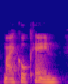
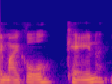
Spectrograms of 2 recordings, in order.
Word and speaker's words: Michael Caine: Well, isn't the cheat to it is to say his name, but don't say Michael Caine. You say my, as in possessive, cocaine, the drug.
